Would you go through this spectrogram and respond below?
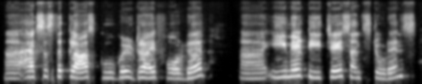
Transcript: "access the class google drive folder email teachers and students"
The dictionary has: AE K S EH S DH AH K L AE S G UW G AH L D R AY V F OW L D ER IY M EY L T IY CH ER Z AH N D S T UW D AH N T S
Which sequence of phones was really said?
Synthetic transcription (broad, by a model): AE K S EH S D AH K L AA S G UW G AH L D R AY V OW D D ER IY M EY L T IY CH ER S AH N D S T UW D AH N T S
